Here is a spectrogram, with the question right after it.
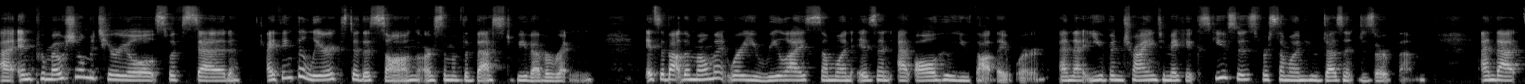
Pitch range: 180-220 Hz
